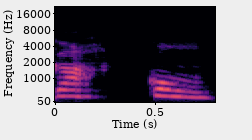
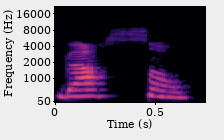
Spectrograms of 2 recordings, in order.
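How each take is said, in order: First: The middle consonant sounds like k. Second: The middle consonant sounds like s. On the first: The speaker calls it wrong. "It's never garcon" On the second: The speaker calls it right. "it's garçon, garçon, s ki sound"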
